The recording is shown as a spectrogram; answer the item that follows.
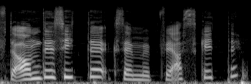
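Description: A woman speaks at a moderate pace. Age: 30s. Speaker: farmer. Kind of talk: interview.

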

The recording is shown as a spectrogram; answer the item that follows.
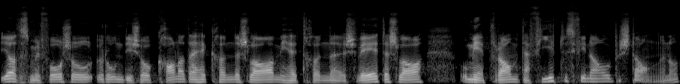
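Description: A man with a Swiss accent talks at a fairly quick pace. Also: medium pitch for a man, ordinary pitch variation, dry, close sound with no echo, very clean recording, silent background. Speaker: ice hockey pundit, former player. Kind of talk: casual chat. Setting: at the world championship venue.

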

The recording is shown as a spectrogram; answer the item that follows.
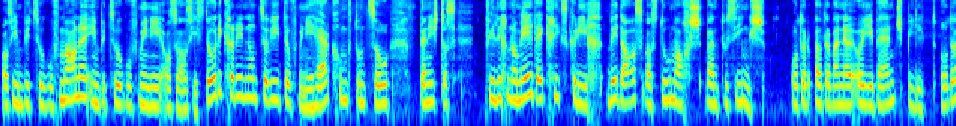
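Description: A woman speaks at a medium pitch with a Swiss accent, at a moderate pace and with ordinary pitch variation. The sound is dry and close with no echo, in a very clean recording with a silent background. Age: 70s. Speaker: historian. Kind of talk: casual chat.

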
